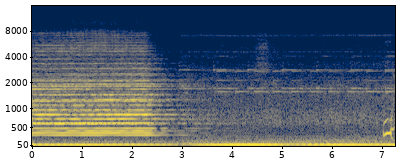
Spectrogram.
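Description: Norfolk Southern freight train heading westbound at Norfolk, a loud sustained horn blast for about two seconds, then the heavy low rumble of the passing train continuing alone.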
